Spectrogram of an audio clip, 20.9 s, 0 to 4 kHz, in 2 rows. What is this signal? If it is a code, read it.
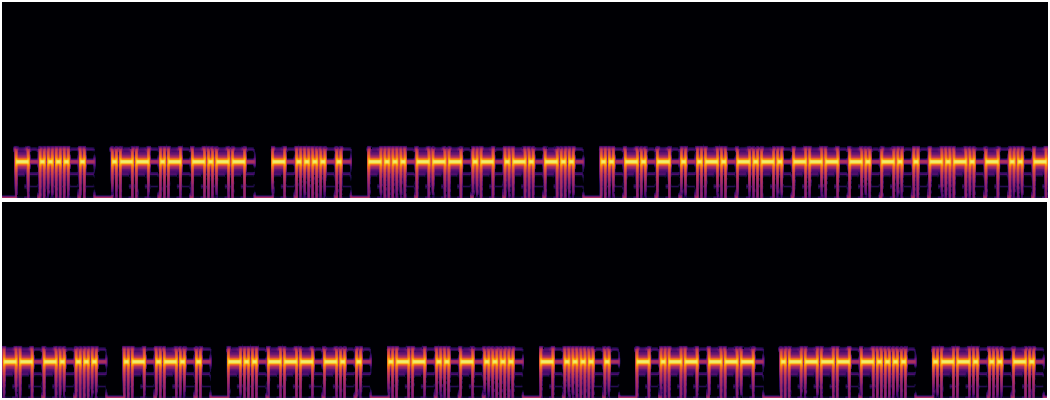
Morse code, heard as a keyed tone, about 30 wpm, 750 Hz. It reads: THE WAY THE BOARD INTERCONNECTIONS ARE DONE WITH THE TWO 16 PIN
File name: Archive / 30 WPM / 30WPM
